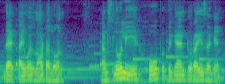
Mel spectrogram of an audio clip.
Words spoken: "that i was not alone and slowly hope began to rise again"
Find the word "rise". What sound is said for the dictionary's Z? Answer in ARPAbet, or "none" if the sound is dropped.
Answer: Z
